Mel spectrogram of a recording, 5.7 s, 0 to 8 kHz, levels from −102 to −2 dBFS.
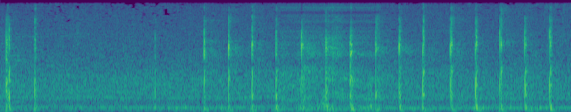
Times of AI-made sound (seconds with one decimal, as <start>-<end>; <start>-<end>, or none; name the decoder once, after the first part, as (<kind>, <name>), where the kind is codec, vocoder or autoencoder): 2.8-3.8 (codec, SNAC)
